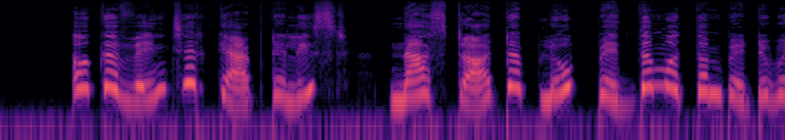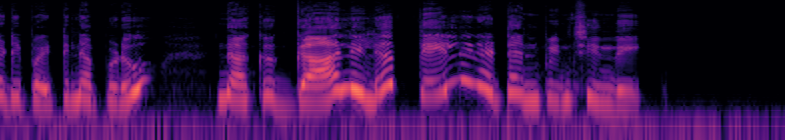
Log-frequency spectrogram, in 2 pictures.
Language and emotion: Telugu, happy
